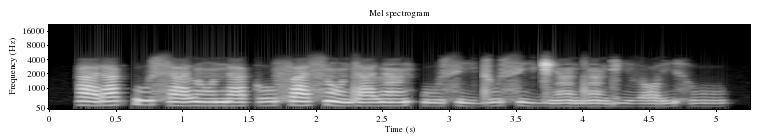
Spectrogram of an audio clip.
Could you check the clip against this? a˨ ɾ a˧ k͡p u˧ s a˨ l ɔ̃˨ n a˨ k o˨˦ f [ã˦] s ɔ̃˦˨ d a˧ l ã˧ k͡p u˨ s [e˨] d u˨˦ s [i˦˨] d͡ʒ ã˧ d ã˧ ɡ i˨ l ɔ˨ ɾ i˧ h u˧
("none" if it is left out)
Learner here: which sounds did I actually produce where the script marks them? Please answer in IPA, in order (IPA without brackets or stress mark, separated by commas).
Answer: a˦, i˨, i˦˨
